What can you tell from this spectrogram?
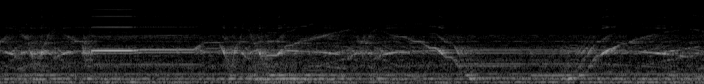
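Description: Stepper motors of a CNC 3040 T-D desktop router whining as the axes move through an air cut, the tool passing through the program without touching material. The whine glides up and down in pitch again and again as the moves speed up and slow down, over a steady hum.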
